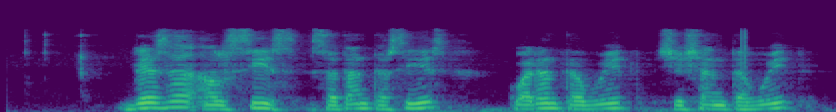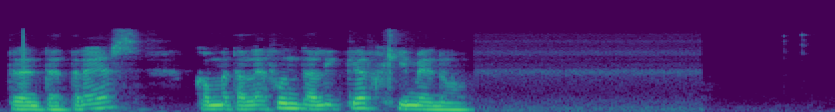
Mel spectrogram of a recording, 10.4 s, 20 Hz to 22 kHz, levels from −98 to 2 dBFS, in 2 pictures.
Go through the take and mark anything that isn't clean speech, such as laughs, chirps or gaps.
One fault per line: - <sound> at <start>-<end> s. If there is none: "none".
none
